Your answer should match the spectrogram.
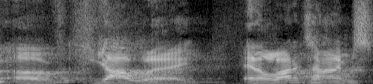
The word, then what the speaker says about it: Yahweh: still, but we're pretty sure that the correct pronunciation is Yahweh.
